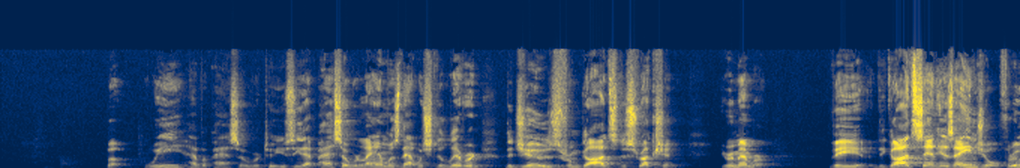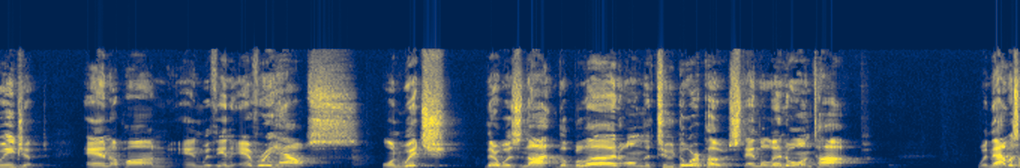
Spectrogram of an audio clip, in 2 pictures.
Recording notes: at Hephzibah Mennonite Church on February 26, 2023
